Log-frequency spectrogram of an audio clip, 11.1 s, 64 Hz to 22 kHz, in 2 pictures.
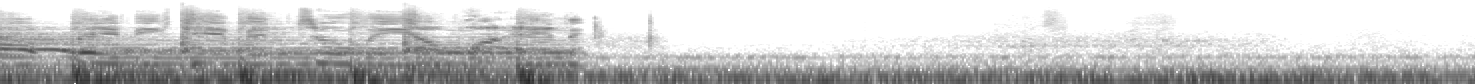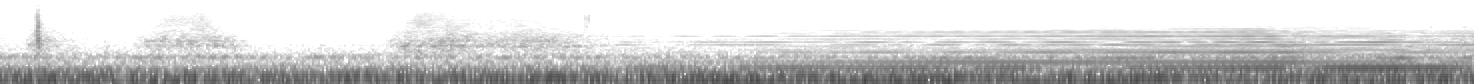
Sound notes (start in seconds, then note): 2.1 radio clicks; 8.2 ominous music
